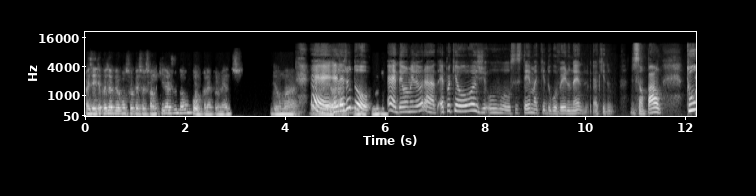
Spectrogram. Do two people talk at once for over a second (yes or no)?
yes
